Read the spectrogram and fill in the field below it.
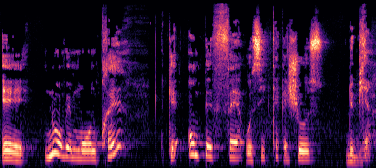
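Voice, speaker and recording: Insistent man, lively pitch. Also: slow pace, slightly rough. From Cameroon. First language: English. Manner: insistent, repeats his points. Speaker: company founder, interview guest. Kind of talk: TV interview answers.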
